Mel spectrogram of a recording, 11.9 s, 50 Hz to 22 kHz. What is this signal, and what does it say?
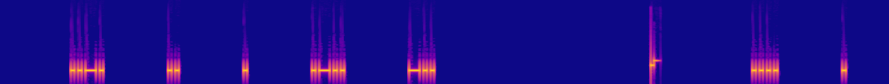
Morse code, heard as a keyed tone, about 25 wpm, spaced as for 9 wpm, 700 Hz. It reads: FIELD HE
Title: 6x Character Spacing - Top 500 Words - 25wpm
